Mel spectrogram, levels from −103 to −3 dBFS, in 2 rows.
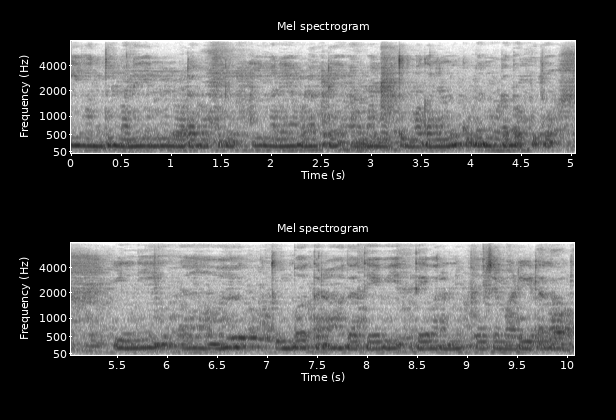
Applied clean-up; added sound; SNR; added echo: none; none; none; reverberation time 1.4 s.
